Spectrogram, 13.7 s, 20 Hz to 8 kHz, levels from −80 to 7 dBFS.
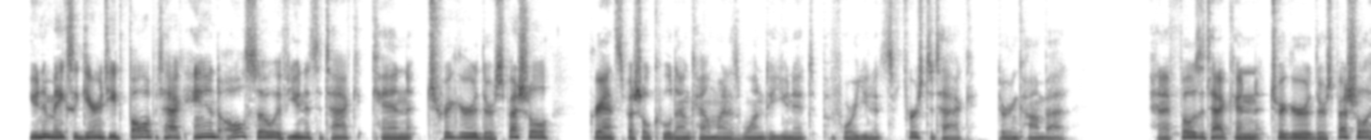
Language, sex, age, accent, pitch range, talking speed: English, male, 20-39, American, 110-140 Hz, 160 wpm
